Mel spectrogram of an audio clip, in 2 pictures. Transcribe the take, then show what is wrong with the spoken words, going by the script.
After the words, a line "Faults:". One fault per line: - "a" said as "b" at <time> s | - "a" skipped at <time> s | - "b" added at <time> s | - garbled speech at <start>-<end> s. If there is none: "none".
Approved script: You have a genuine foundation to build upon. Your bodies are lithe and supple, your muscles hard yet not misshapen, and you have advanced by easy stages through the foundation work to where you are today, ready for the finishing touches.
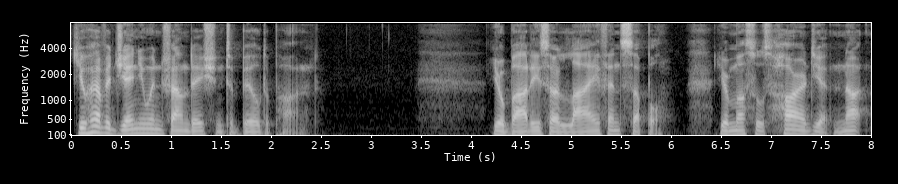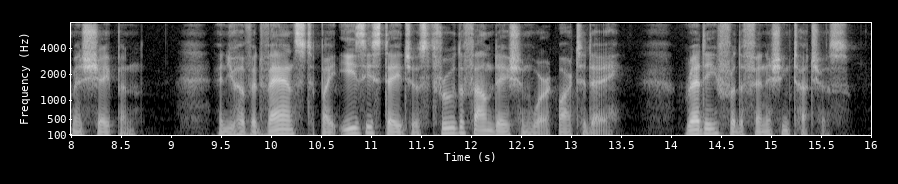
You have a genuine foundation to build upon. Your bodies are lithe and supple, your muscles hard yet not misshapen, and you have advanced by easy stages through the foundation work are today, ready for the finishing touches.
Faults:
- "to where you" skipped at 12.9 s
